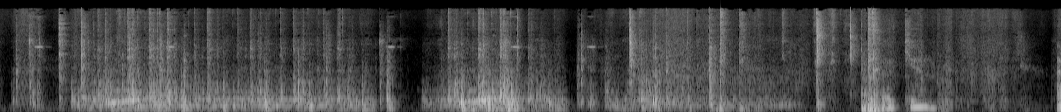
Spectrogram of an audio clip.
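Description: Sewing machine stitching a weekend bag, its thread skipping and the work not advancing, running in a steady buzzing whir broken by brief pauses, with a voice speaking over it.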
